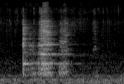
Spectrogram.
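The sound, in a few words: guanciale frying crispy in a pan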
